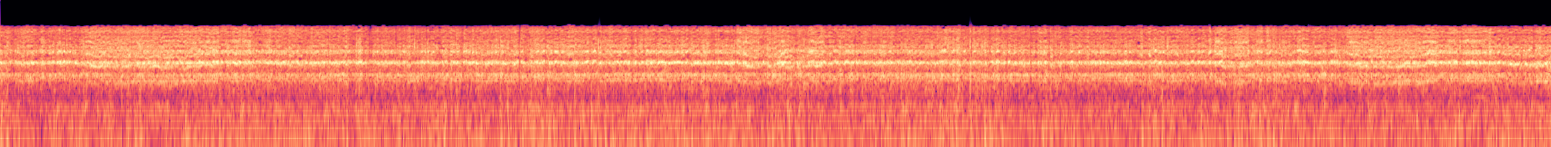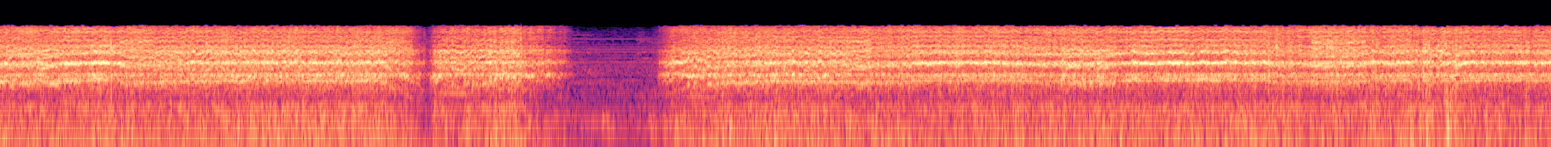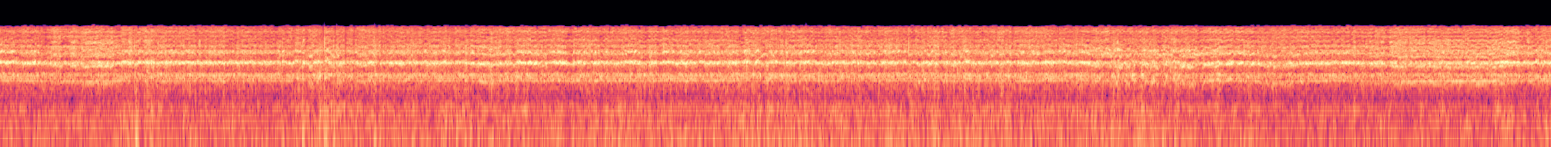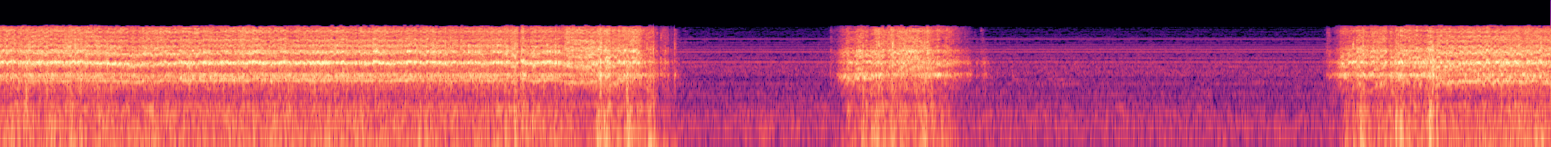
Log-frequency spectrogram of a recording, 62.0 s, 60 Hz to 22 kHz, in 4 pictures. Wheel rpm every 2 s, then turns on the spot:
220, 230, 240, 230, 230, 230, 230, 220, 210, 170, 80, 130, 220, 220, 230, 240, 230, 230, 230, 230, 230, 210, 220, 230, 230, 230, 120, 60, 20, 10, 150.
20-22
